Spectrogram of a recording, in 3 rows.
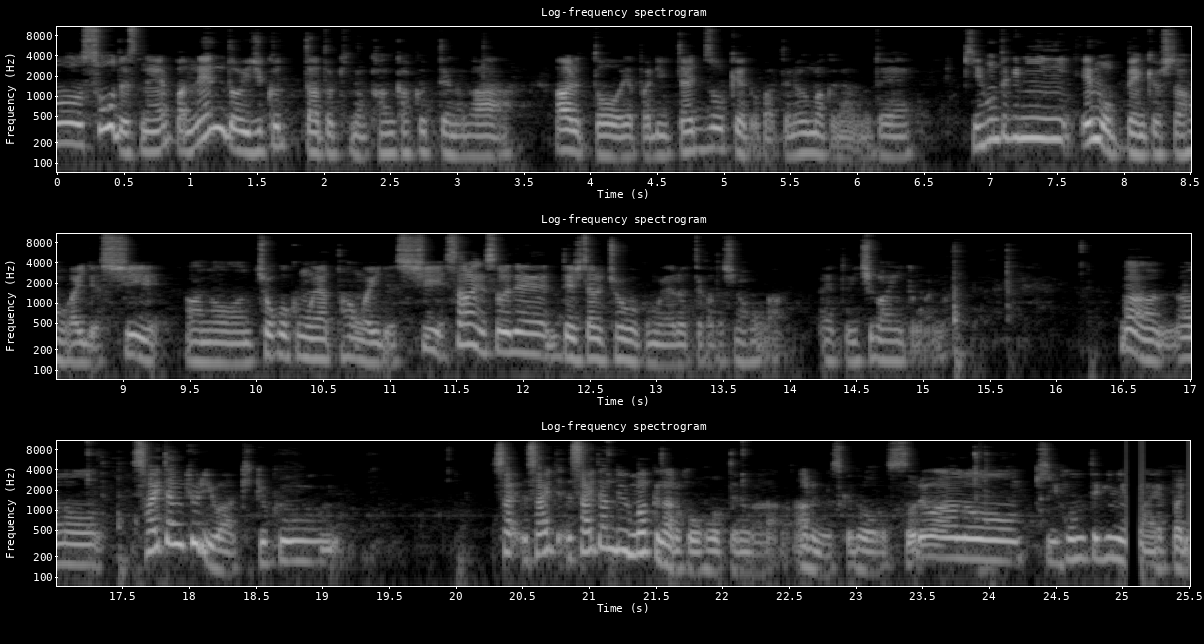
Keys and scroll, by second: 17.5 ctrl+z.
